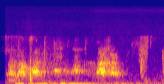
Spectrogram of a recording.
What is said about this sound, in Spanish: Esperemos que se calle la jauría de perro.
